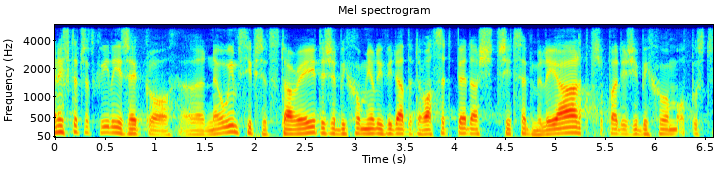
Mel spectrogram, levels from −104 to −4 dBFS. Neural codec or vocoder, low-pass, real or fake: codec, 16 kHz, 1 kbps, X-Codec, HuBERT features, trained on LibriSpeech; 5.4 kHz; fake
